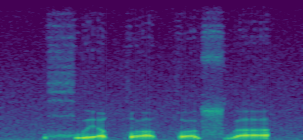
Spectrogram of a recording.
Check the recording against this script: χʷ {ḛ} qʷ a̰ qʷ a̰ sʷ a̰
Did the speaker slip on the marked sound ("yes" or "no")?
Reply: no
